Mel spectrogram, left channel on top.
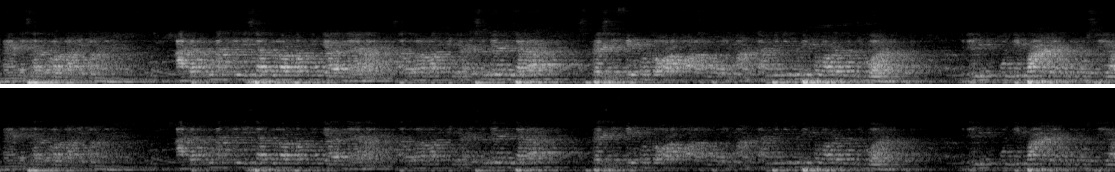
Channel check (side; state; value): right; quieter; 10.6 dB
